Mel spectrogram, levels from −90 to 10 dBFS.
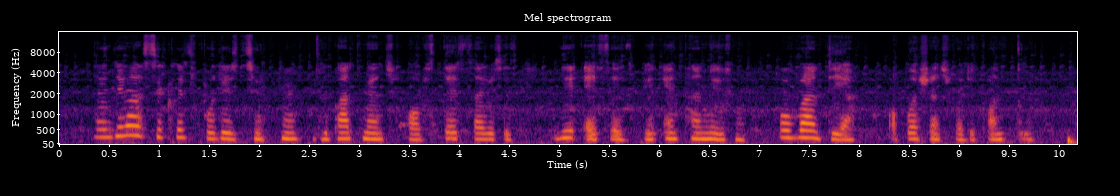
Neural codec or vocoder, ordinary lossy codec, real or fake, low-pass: vocoder, 44.1 kHz, 128 mel bands, Pupu-Vocoder; none; fake; 14.4 kHz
